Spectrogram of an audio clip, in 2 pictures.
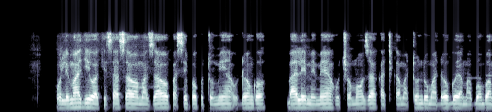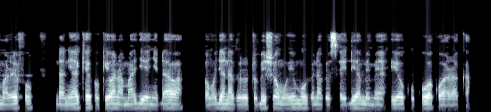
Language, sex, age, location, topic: Swahili, male, 25-35, Dar es Salaam, agriculture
